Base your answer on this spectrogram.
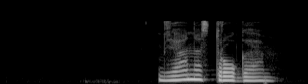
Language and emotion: Russian, neutral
